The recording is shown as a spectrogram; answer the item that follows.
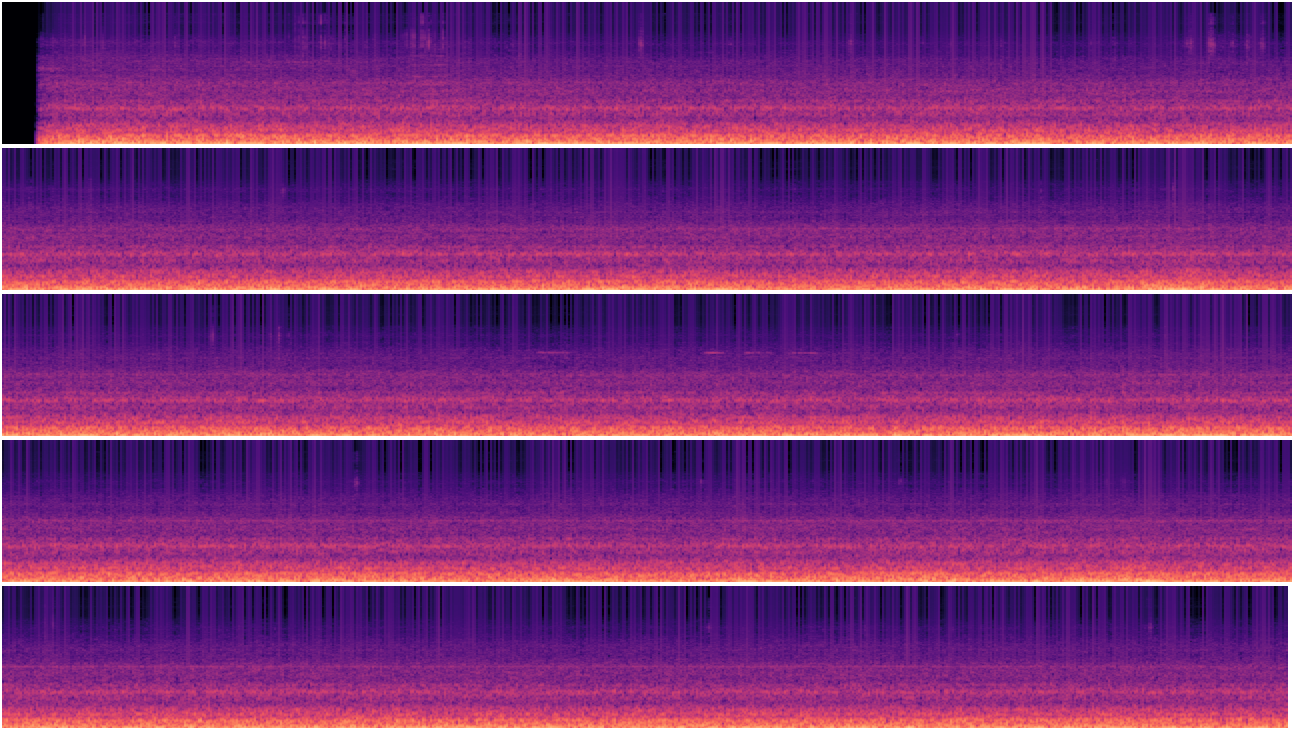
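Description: Steady low rumble of a car driving at highway speed, heard from inside the cabin: road and engine noise.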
